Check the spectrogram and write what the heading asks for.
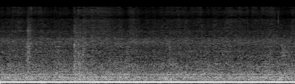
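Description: Steady low mechanical hum of laundry-room machines, with a couple of faint clicks about half a second and a second in.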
